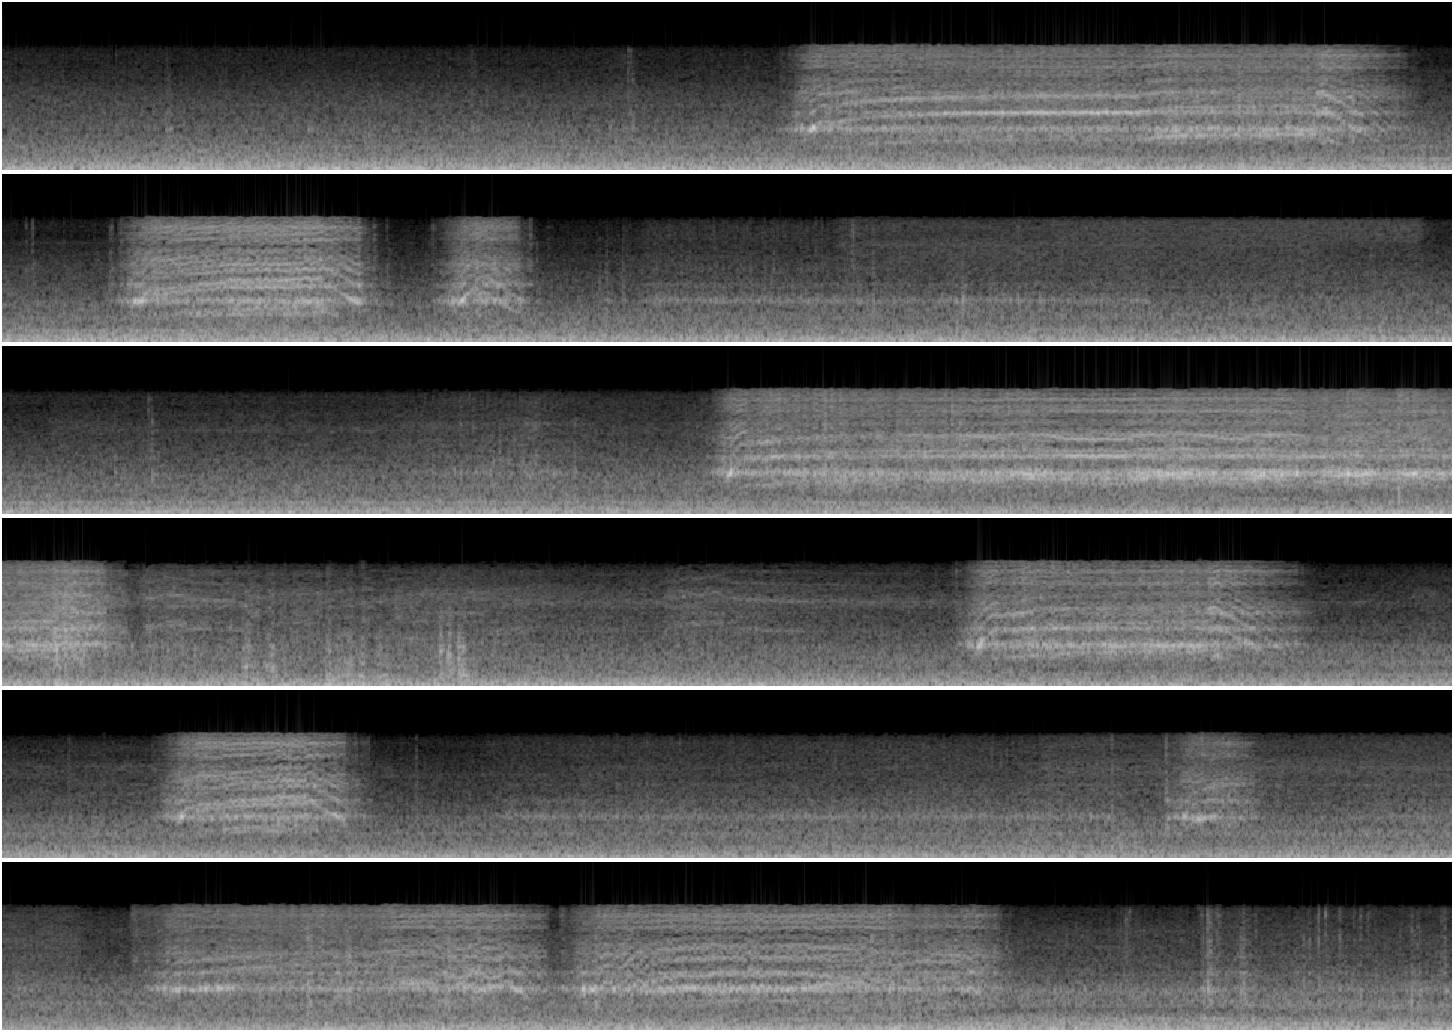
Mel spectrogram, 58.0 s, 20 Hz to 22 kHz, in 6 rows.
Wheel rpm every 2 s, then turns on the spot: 0, 0, 50, 190, 110, 110, 20, 20, 10, 0, 0, 20, 170, 220, 180, 0, 0, 40, 130, 20, 80, 20, 20, 20, 40, 140, 130, 70, 10.
8-10 12-18 22-24 40-48 54-58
